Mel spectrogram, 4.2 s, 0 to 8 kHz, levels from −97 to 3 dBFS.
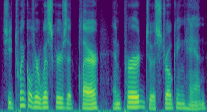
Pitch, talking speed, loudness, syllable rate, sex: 120 Hz, 175 wpm, -18 LUFS, 4.5 syllables/s, male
